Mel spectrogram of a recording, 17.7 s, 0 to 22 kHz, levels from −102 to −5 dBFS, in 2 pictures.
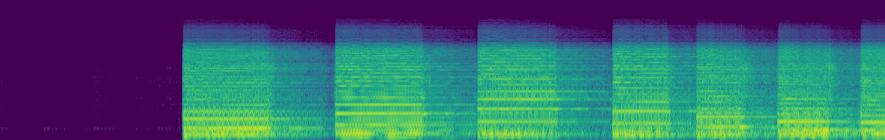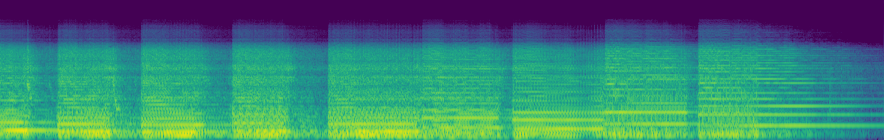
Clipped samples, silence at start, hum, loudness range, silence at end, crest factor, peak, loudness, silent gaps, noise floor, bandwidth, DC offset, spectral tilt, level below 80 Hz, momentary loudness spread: under 0.1%; 1.85 s; none; 3 LU; 0 s; 14 dB; -4 dBFS; -18 LUFS; none; under -90 dBFS; 8 kHz; under 0.1%; -5.5 dB/octave; -36 dBFS; 10 LU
